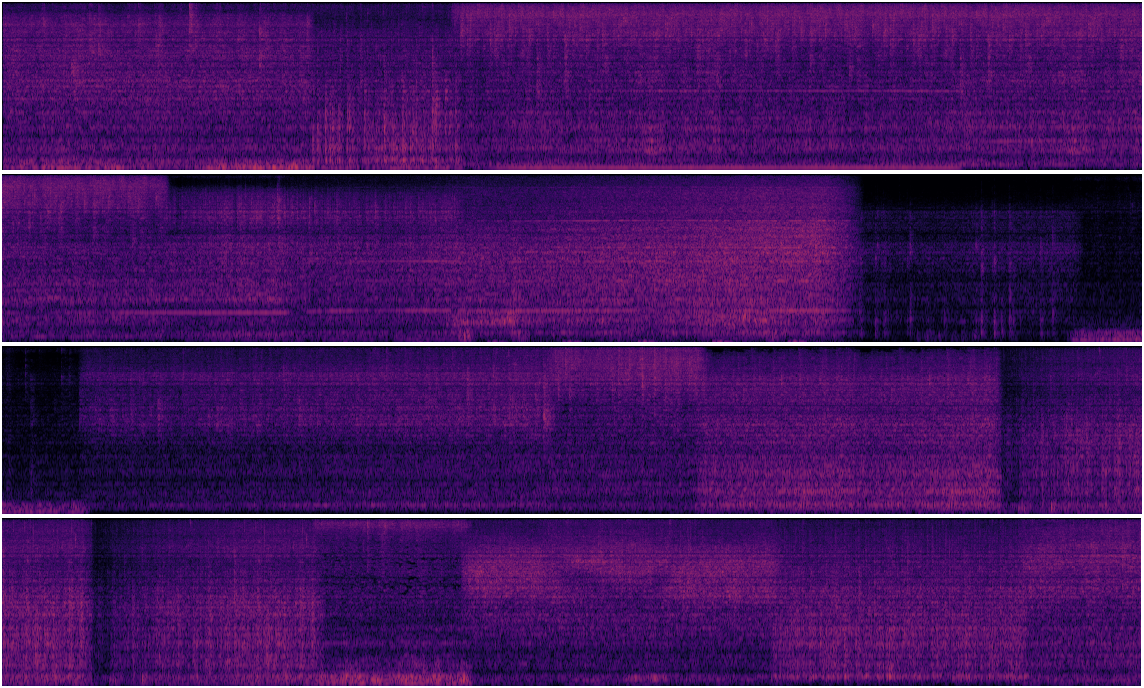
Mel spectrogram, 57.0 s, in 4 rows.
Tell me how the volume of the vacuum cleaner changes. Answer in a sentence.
The volume of the vacuum cleaner goes up.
